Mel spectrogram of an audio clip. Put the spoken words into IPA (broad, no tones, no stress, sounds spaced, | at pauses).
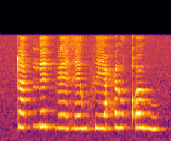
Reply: ʈ a k ŋ ɛ k ɳ ɛ z ɛ w f e ħ ɯ w qʼ u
